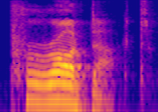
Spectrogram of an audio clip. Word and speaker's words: product: And also when you release the P sound, make sure that your lips go straight into that bunched up position. Purr, purr, purr, purr, product, product, product, product, product.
